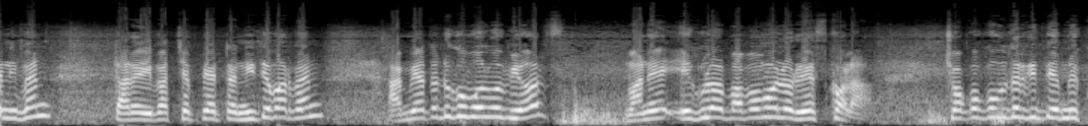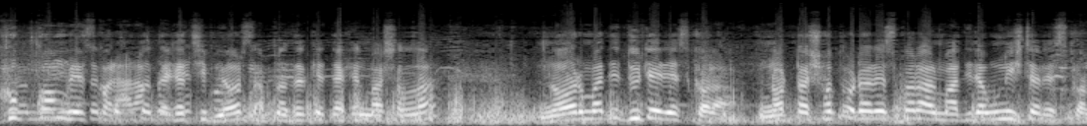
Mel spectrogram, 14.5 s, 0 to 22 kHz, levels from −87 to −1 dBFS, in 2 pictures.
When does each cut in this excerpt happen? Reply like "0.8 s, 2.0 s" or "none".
8.0 s

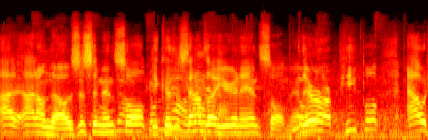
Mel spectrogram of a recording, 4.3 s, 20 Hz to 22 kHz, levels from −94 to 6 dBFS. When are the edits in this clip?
3.0 s

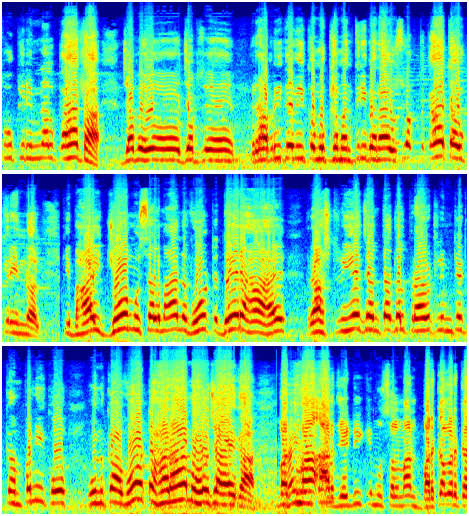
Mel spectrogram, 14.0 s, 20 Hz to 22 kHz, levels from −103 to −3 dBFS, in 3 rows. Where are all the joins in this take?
5.2 s, 12.0 s

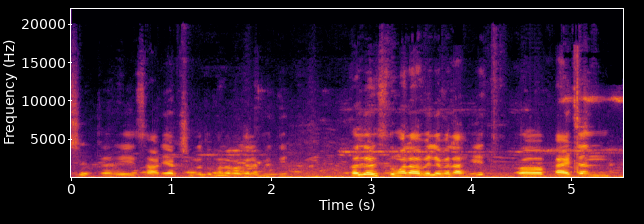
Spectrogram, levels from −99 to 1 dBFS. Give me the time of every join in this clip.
none

